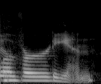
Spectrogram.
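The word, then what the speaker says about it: Alahverdian: The name of the criminal is Nicholas Aliverdian. That's how you pronounce that? Yes, ma'am. Aliverdian.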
